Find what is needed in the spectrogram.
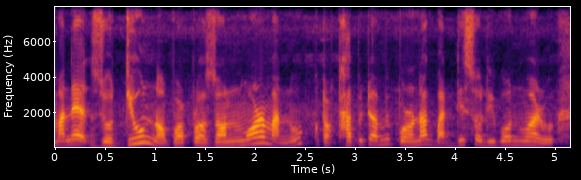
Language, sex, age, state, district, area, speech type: Assamese, female, 45-60, Assam, Nagaon, rural, spontaneous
